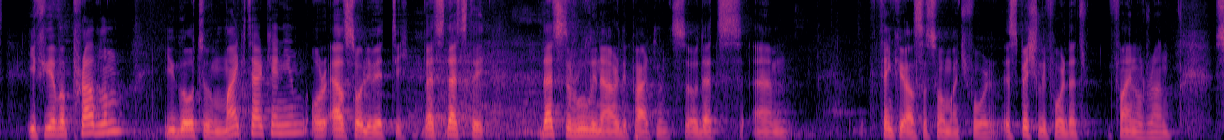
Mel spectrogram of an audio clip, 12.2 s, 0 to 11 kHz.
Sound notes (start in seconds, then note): 4.0 laughter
